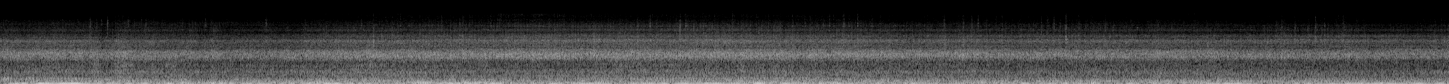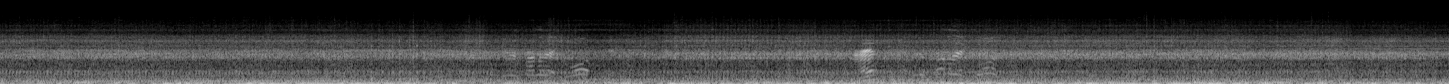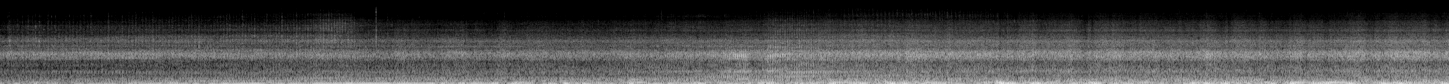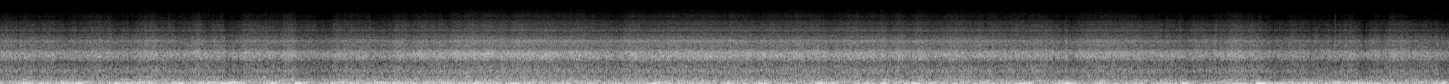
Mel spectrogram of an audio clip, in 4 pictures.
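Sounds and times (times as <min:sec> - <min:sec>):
motorcycle engine running: 0:00.0 - 0:57.9.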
